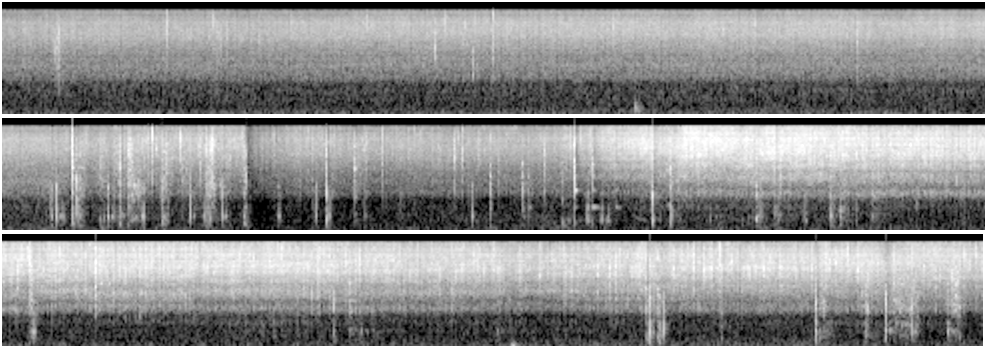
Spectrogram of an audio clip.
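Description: Sliced potatoes and onion sizzling in hot oil in a metal pan, with a steel ladle scraping and clinking against the pan as they are stirred. The sizzle grows louder about halfway through.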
